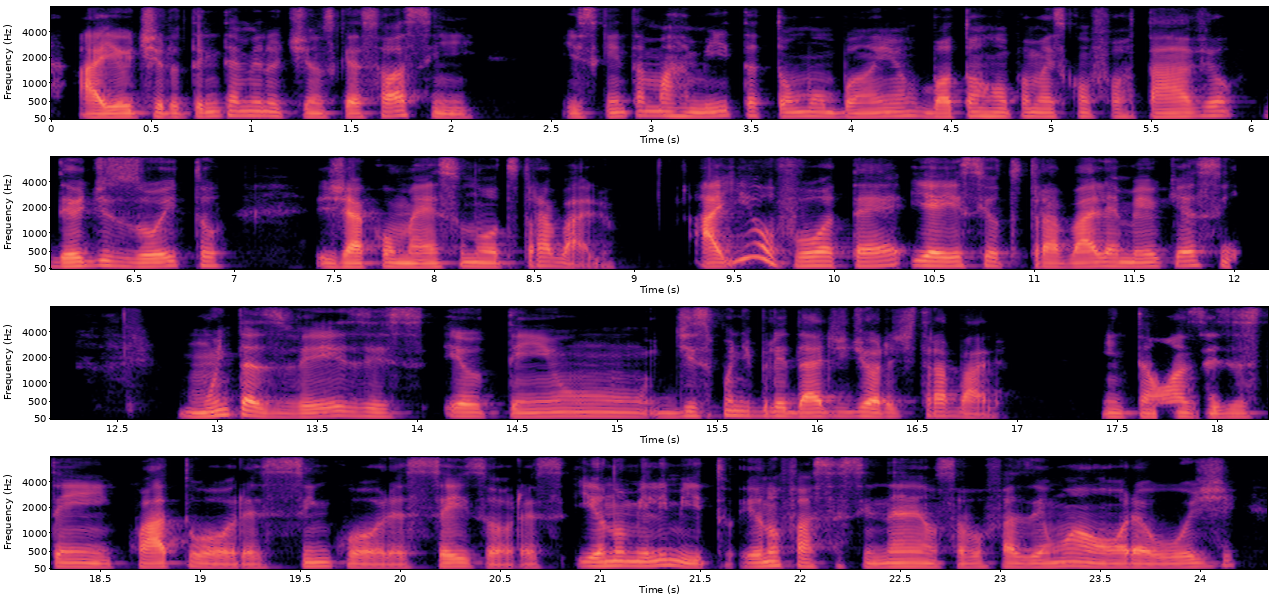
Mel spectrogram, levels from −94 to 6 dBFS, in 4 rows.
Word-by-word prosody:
Aí 85 0 +6
eu 95 - +5
tiro 95 0 -1
30 110 +7 -2
minutinhos, 100 -6 -2
que - - -1
é 90 - +3
só 90 - +2
assim: 95 -10 -2 0.4
esquenta 100 +4 -4
a - - -2
marmita, 115 0 -1
toma 110 -1 -2
um 105 - -2
banho, 95 +4 -2
bota 100 0 0
uma 110 - 0
roupa 105 0 -2
mais 100 -1 -1
confortável. 100 +4 -2
Deu 105 +1 +5
18, 115 0 0 0.4
eu - - -4
já 95 0 +7
começo 95 0 +1
no 105 - +1
outro 95 0 -2
trabalho. 115 -4 -2 0.4
Aí 280 - +5
eu 310 -6 +2
vou 120 0 +3
até 115 +2 0
e 125 - +2
aí 115 -1 +8
esse 115 +1 -1
outro 115 - -5
trabalho 100 +2 +3
é - - +1
meio 105 0 +1
que 120 - -3
assim: 125 0 0 0.8
muitas 100 - +3
vezes 100 0 -2
eu 105 -1 +3
tenho 100 0 -3
disponibilidade 110 -1 0
de 110 +2 -2
hora - - +5
de 100 -1 -12
trabalho. 110 -1 -2 0.5
Então, 95 0 -2
às 100 -2 +1
vezes, 95 +1 -3
tem 95 -3 0
4 95 0 +3
horas, 80 -2 -1
5 100 +4 -4
horas, 80 -2 -1
6 100 -1 0
horas, - - -5
e 110 - -4
eu 110 - +6
não 120 +1 +4
me 115 -1 +2
limito. 125 -8 -1
Eu 100 +1 +1
não 120 - +4
faço 100 -3 -2
assim: 95 -2 -7
"Não, 95 0 +1
só 85 - -5
vou 90 +2 -5
fazer 90 -2 -1
1 105 +2 +1
hora 90 -2 +3
hoje, 95 +9 -2
100 Hz, 185 wpm, -25 LUFS, 95-110 Hz, 0.8 s, aí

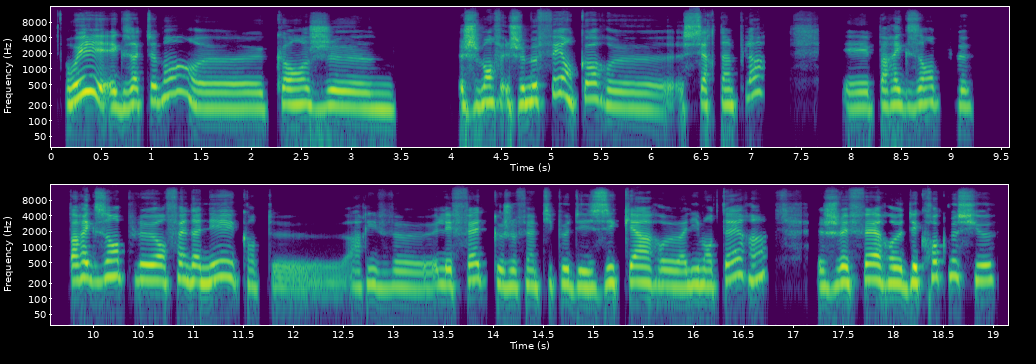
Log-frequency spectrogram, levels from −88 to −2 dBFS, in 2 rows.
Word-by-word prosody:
Oui 245 +8 +6 0.3
exactement 220 - 0
heu 175 0 -2
quand 210 0 +1
je 175 -3 0 0.7
je 195 -1 +4
m'en 230 +2 +3
je 215 -1 0
me 240 +2 +4
fais 325 +9 -2
encore 260 -5 -1
heu 175 -3 -5
certains 205 +3 -1
plats 290 - -5 0.8
et 180 -1 -4
par 195 0 -2
exemple 200 0 -3 0.6
par 225 +2 +3
exemple 255 +1 +1 0.2
en 220 -1 +2
fin 240 +2 -1
d'année 220 +3 +1
quand 175 -2 -7 0.2
heu 80 -5 -12
arrivent 170 -1 -7
heu 160 -2 -5
les 185 +2 0
fêtes 225 +6 -1
que 190 - -1
je 175 0 -1
fais 175 +2 -6
un 180 - -3
petit 185 +2 -8
peu 190 +1 0
des 165 +1 0
écarts 205 -2 +1
heu, 175 -1 -1
alimentaires 185 - -2
hein, 265 +6 -2 0.5
je 175 +1 0
vais 210 -1 +6
faire, 220 0 +3
heu, 200 -1 +4
des 205 +4 +5
croques 260 +4 -3
monsieur. 230 -5 +1
200 Hz, 145 wpm, -20 LUFS, 175-225 Hz, 0.8 s, Oui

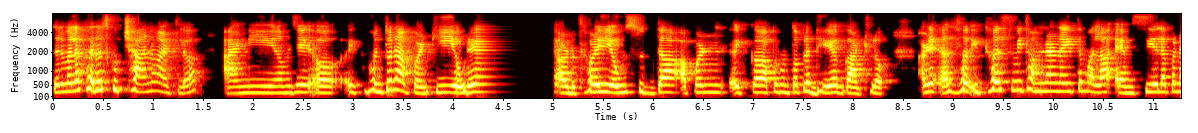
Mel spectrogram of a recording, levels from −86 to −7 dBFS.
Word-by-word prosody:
तर 255 +2 0
मला 285 +3 +5
खरंच 325 +1 +3
खूप 360 -1 -2
छान 275 -5 +2
वाटलं. 250 -6 -4 0.3
आणि 235 +1 -2
अ, 235 - -4
म्हणजे 240 +2 -1 0.5
एक 250 - -13
म्हणतो 290 +2 -1
ना 345 - +5
आपण 230 -7 0
की 250 -1 -1
एवढे 240 +2 +4 0.9
अडथळे 230 +3 +2
येऊन 250 -2 +3
सुद्धा 255 -2 -1 0.2
आपण 255 0 -3 0.2
एक 230 - -5
आपण 250 +1 +2
म्हणतो 255 0 -4
आपलं 290 +3 -1
ध्येय 245 -2 +2
गाठलं. 215 0 +1 0.4
आणि 270 +2 +5 0.2
असं 260 +5 0
इथेच 320 +4 0
मी 325 0 0
थांबणार 295 -1 +3
नाही, 290 0 +5
तर 315 - -3
मला 265 -2 0
एम-सी-एला 235 +4 0
पण 285 - -2
255 Hz, 185 wpm, -15 LUFS, 235-290 Hz, 0.9 s, मला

